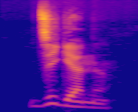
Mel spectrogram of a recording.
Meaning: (adjective) plural of tzigane
- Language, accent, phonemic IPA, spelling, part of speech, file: French, France, /tsi.ɡan/, tziganes, adjective / noun, LL-Q150 (fra)-tziganes.wav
